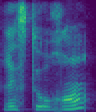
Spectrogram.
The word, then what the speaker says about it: restaurant: French word c'est un mot français donc on prononce restaurant avec un silent tea évidemment step number 5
